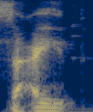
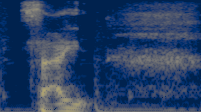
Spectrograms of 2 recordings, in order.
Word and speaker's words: Said: And I would never let First of all, I don't let them pronounce my name incorrect. So, I would always correct them and say, "It's Said. Said."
